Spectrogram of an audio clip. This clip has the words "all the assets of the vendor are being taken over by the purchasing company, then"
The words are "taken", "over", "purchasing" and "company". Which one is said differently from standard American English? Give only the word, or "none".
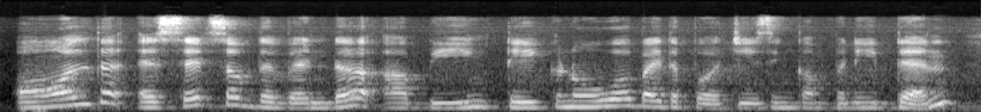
none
